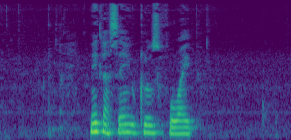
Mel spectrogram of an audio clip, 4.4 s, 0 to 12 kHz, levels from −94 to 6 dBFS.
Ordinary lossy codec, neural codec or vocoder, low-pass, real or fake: AAC, 64 kbps; none; 10.8 kHz; real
